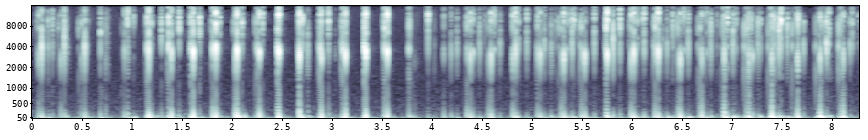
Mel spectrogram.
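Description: Long nails on one hand rapidly tap and scratch a set of long coffin-shaped acrylic nails, which are pink and black with moon designs, small and solid. The result is a dense, irregular stream of sharp, bright clicks with very short decay over a faint low rumble, mixed with brief scratchy rasps.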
